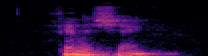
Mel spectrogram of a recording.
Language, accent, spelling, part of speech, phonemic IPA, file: English, Southern England, finishing, verb / noun, /ˈfɪnɪʃɪŋ/, LL-Q1860 (eng)-finishing.wav
- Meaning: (verb) present participle and gerund of finish; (noun) 1. The act of completing something 2. Shooting ability 3. The final work upon or ornamentation of a thing; finish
